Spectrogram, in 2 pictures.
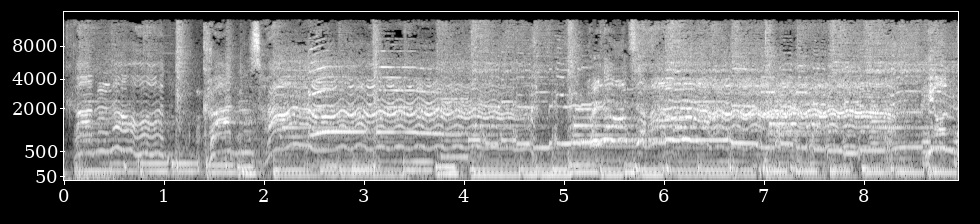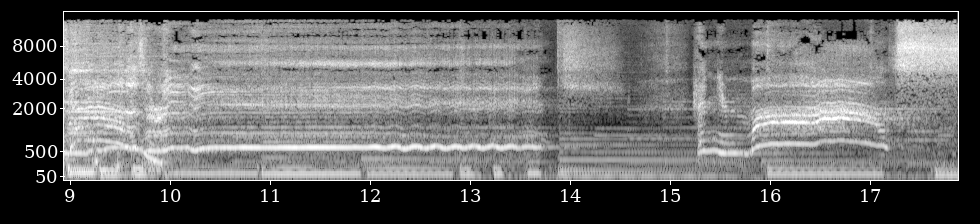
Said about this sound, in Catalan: Sí, perquè quan s'hi posa amb aquell crit és carn de gallina. Brutal, és brutal. Gallina piel. Gallina piel.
